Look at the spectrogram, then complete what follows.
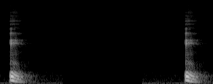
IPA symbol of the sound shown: ɪ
